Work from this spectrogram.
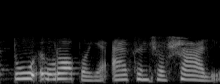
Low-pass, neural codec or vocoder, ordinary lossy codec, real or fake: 3.6 kHz; autoencoder, 48 kHz, 128 numbers a frame, DAC-VAE, trained on Japanese speech; MP3, 24 kbps; fake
